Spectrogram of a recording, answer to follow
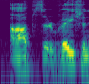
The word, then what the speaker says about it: observation: Observation. 이거 안 나오던 거 하나 나왔는데 observation. 중간에 z 발음 있습니다.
